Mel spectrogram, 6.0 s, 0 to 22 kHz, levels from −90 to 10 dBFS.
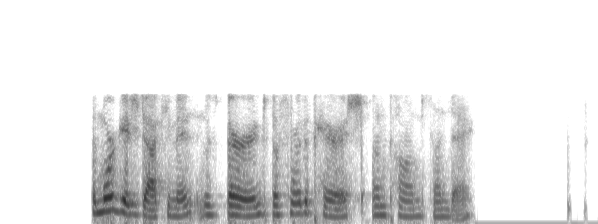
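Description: From start to finish the speech carries RealAudio 14.4 codec damage, heavy throughout. Nothing above 3.8 kHz survives, so consonants lose their edge and the voice sounds muffled and gargly, with the coarse, smeared texture that fits a very low rate near 8 kbit/s.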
